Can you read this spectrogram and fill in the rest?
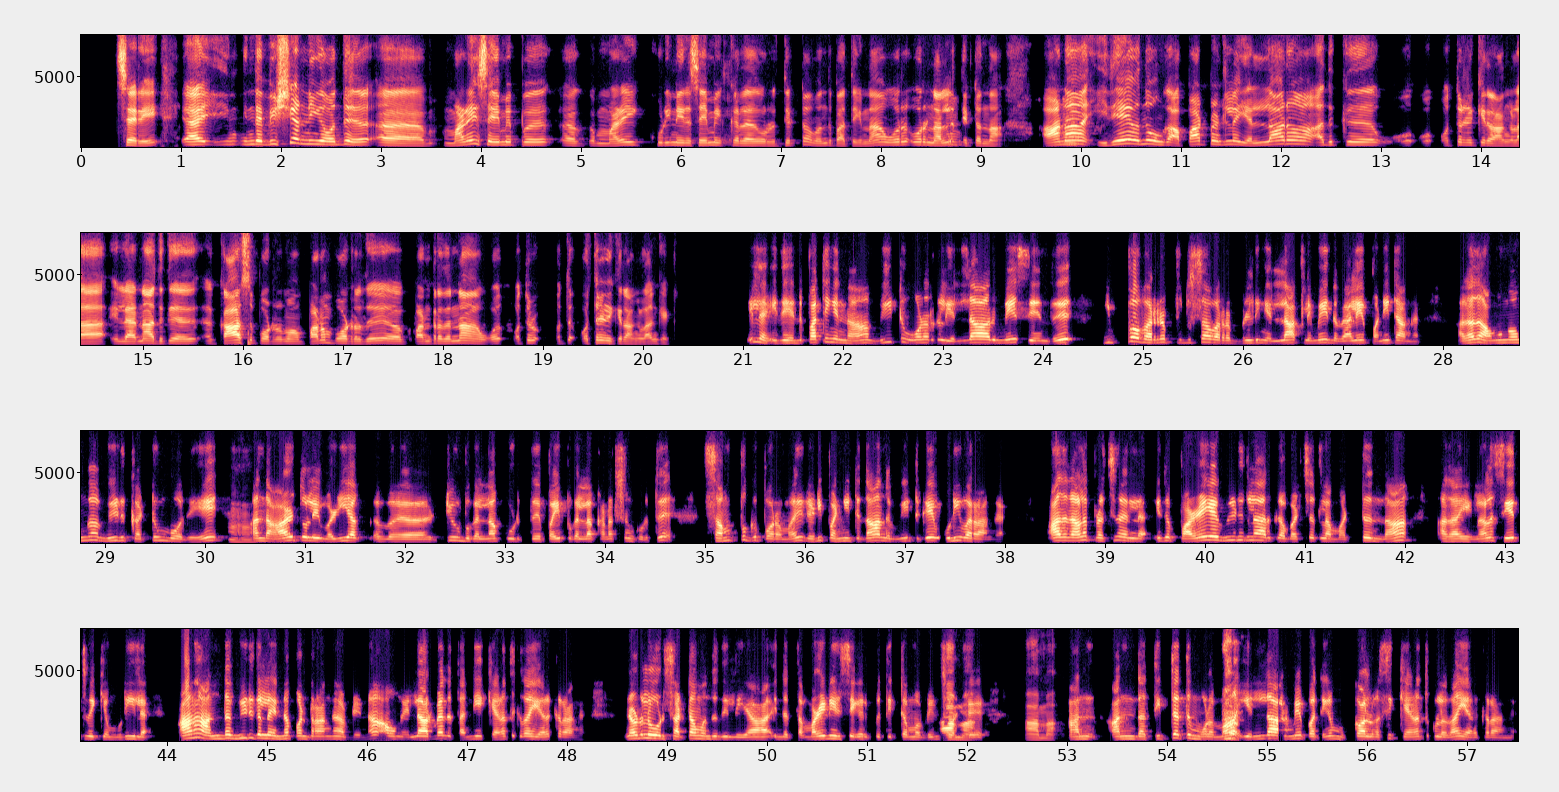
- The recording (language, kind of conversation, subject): Tamil, podcast, வீட்டில் மழைநீர் சேமிப்பை எளிய முறையில் எப்படி செய்யலாம்?
- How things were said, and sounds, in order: other background noise; in English: "அப்பார்ட்மெண்ட்ல"; other noise; in English: "டியூபுகள்லாம்"; in English: "பைப்புகள்லாம், கனெக்க்ஷன்"; in English: "சம்புக்கு"; grunt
